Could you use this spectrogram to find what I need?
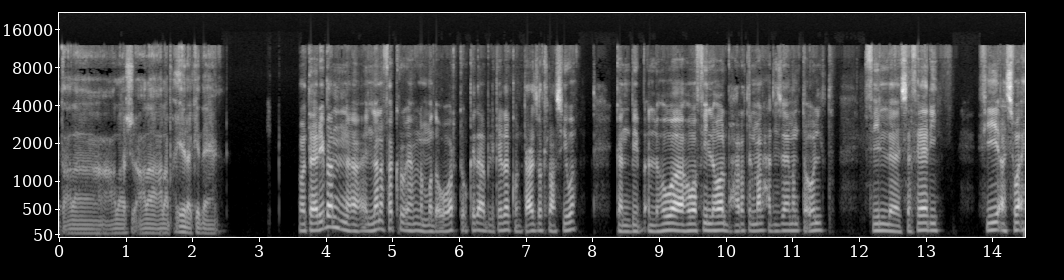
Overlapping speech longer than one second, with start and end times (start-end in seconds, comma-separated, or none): none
